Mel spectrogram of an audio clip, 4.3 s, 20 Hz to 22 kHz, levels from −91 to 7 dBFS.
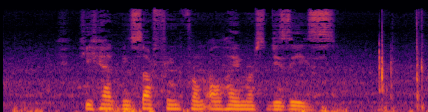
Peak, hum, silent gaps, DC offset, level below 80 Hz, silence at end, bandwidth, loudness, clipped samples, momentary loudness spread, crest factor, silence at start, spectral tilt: -2 dBFS; none; none; under 0.1%; -34 dBFS; 0 s; 16.5 kHz; -22 LUFS; under 0.1%; 18 LU; 20 dB; 0.05 s; -6.5 dB/octave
